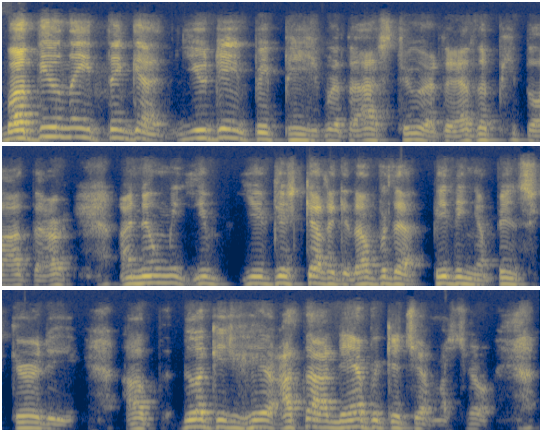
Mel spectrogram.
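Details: Adult male speaker; speech.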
